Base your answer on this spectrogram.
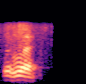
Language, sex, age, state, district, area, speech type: Maithili, male, 30-45, Bihar, Darbhanga, urban, conversation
